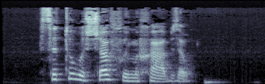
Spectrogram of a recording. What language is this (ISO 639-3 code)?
kbd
